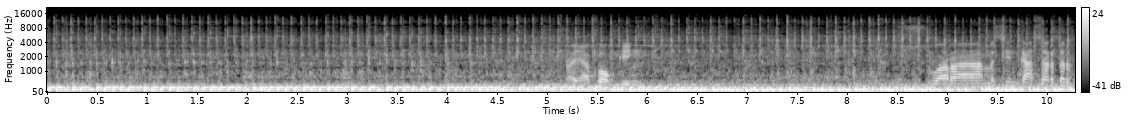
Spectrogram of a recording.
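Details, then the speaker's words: Honda Vega R motorcycle in initial condition, smoking very heavily, runs with a loud, coarse, uneven rumble heard around the cylinder head area; rough engine noise, cause not yet known before teardown. "Oke cukup ya untuk kondisi awalnya seperti ini untuk berasap tebal banget Kemudian untuk suara kasar terdengar di are hit"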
